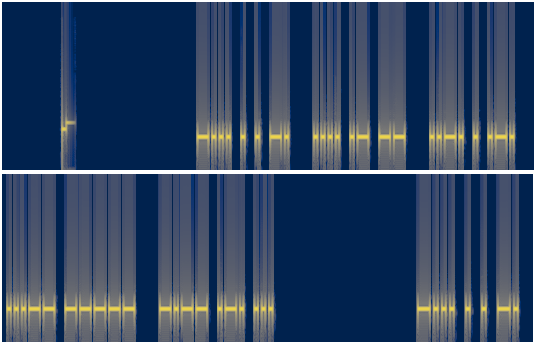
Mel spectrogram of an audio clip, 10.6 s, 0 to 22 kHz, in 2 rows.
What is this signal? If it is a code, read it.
Morse code, heard as a keyed tone, about 29 wpm, 700 Hz. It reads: BEEN HAM FER 30 YRS BEEN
